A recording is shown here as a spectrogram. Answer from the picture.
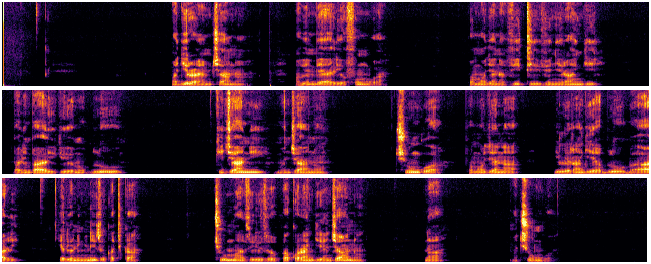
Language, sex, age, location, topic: Swahili, male, 18-24, Dar es Salaam, education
